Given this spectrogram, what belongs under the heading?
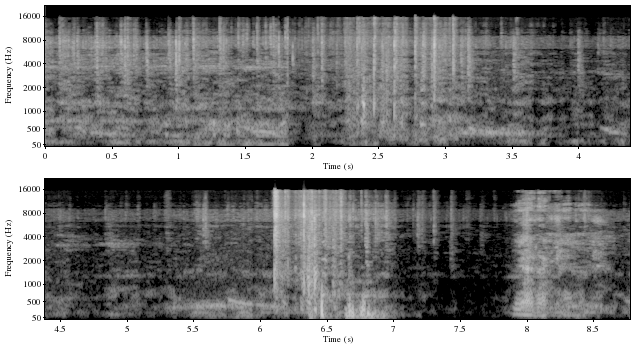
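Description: Pigeons in a loft of breeding pairs coo in low, throaty bursts, close by, with a louder call near the end, interleaved with someone talking.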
